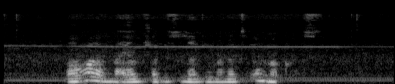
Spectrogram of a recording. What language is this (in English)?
Georgian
